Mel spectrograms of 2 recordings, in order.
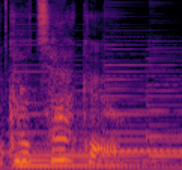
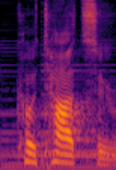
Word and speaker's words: kotatsu: Why don't you try going under the kotaku? Oh, kotatsu? Is that how the fuck do you say it? Kotatsu, right?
